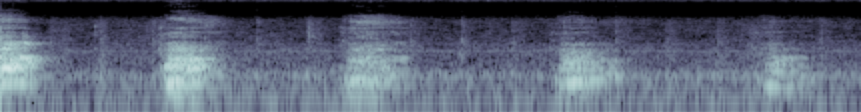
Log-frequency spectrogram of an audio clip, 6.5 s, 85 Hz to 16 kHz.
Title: A 13 year old pitbull coughing 12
